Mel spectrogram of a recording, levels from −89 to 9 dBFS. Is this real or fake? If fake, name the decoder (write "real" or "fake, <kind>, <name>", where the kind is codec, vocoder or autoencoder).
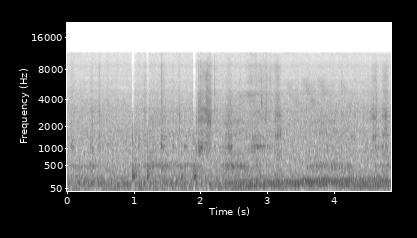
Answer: fake, autoencoder, DAC-VAE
